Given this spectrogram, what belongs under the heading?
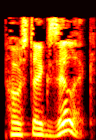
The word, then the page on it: postexilic: British English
